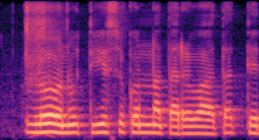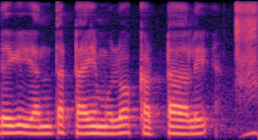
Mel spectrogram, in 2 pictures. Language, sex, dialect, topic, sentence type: Telugu, male, Southern, banking, question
